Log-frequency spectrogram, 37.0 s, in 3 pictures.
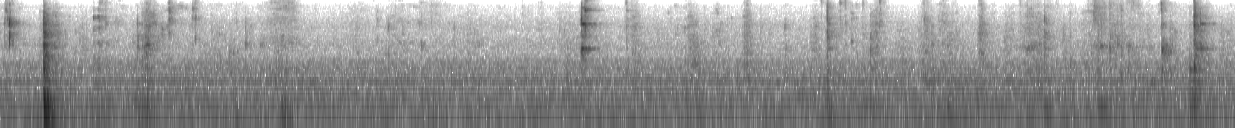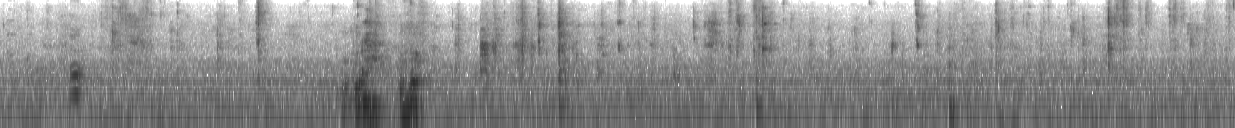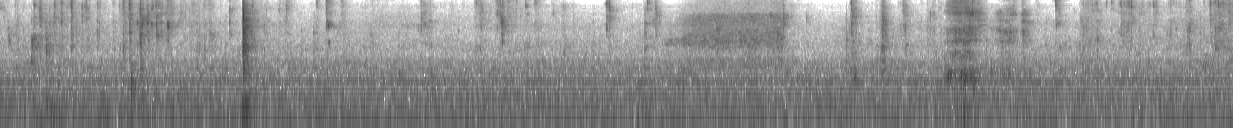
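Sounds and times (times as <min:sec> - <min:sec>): people chewing: 0:00.8 - 0:37.0.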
